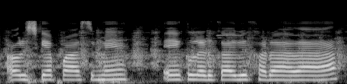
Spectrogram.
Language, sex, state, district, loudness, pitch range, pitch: Hindi, female, Uttar Pradesh, Saharanpur, -14 LUFS, 210-220 Hz, 215 Hz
